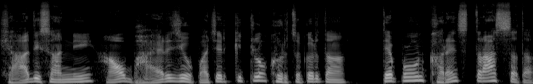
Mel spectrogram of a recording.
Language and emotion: Goan Konkani, sad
